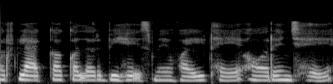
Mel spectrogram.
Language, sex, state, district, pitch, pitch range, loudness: Hindi, female, Bihar, West Champaran, 200 Hz, 190-210 Hz, -18 LUFS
